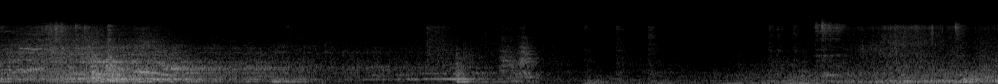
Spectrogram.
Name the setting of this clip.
elevator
